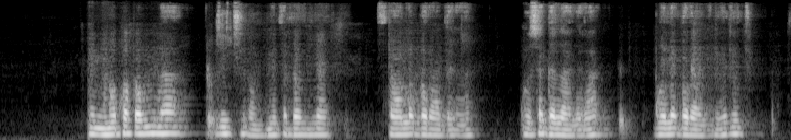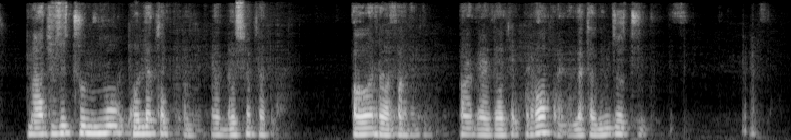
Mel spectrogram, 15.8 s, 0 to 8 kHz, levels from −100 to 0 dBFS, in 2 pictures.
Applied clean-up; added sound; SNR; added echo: neural mask model DeepFilterNet 3.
